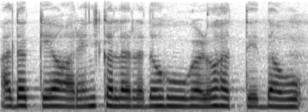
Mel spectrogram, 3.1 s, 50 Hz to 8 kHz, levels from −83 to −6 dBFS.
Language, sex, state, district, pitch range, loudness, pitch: Kannada, female, Karnataka, Bidar, 205-220 Hz, -15 LUFS, 210 Hz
